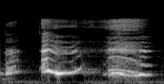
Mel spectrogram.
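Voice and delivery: loud high giggle; high giggling fit. Real, not acted. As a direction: break into giggles. Laughs after remark.

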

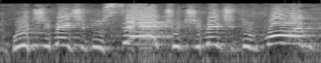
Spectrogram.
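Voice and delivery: hyped shouting teamfight call; fighting game announcer. Real, not acted. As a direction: scream the fight like an arena announcer.

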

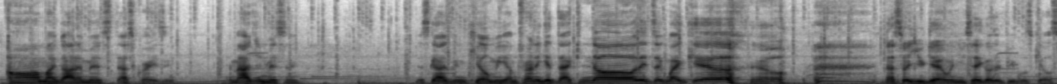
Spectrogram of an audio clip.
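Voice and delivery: ordinary talk, nothing marked

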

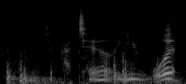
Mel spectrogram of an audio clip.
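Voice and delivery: high, soft, drawn-out Southern twang; slow Southern lilt, rising; Southern drawl. Shown as a demonstration. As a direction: stretch it out in a quiet Southern accent. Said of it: "outside of the South".

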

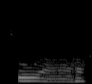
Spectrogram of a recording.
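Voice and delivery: সু আহা as 'suu-aaha', both vowels long; Sanskrit pronunciation. Shown as a demonstration. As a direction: glide from a drawn-out 'suu' into 'aaha' for সু আহা. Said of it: "তাহলে উচ্চারণটা হবে". (সু আহা, টেনে সংস্কৃত উচ্চারণে)

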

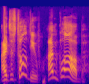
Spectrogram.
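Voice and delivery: high, bright-eyed newborn blob; high innocent ooze creature voice; high goofy blob voice. Acted. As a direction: chirp it like a friendly new creature. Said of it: "is like".

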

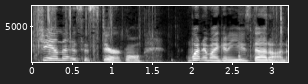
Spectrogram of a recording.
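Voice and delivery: loud delighted exclamation; excited laughing outburst. Real, not acted. Laughing at a friend's funny gift, loud and delighted. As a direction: burst out, tickled by the gift.

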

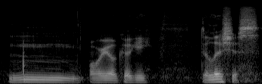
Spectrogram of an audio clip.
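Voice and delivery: very soft, low relish; hushed, dreamy cookie craving; savouring. Pretend. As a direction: murmur it as if tasting a treat. Savours an imagined Oreo cookie.

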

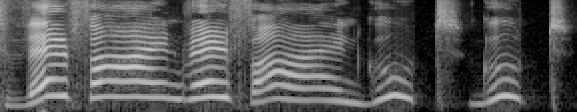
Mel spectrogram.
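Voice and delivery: high, loud loony cries; high-pitched nutty chirping; crazy boy act. Acted. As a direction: play a boy acting crackers. Boy acting crazy in story.

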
